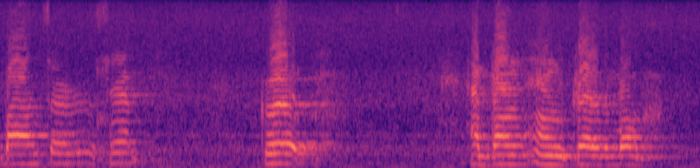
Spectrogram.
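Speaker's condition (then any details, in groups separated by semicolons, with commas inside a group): ALS (Lou Gehrig's disease); young onset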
